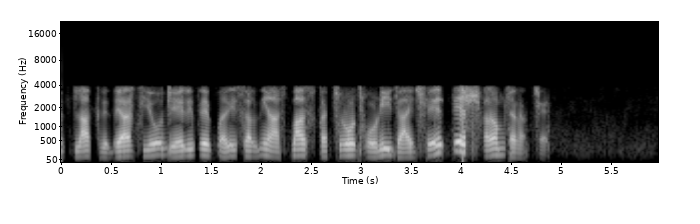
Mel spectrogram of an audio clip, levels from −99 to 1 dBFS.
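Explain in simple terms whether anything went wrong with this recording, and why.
Throughout the speech, the voice has been rebuilt by an LPC-10 vocoder, which replaces the real voice with a buzz or a hiss shaped like speech. That gives a mechanical robot sound, not merely a muffled phone line, with nothing above 3.9 kHz.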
